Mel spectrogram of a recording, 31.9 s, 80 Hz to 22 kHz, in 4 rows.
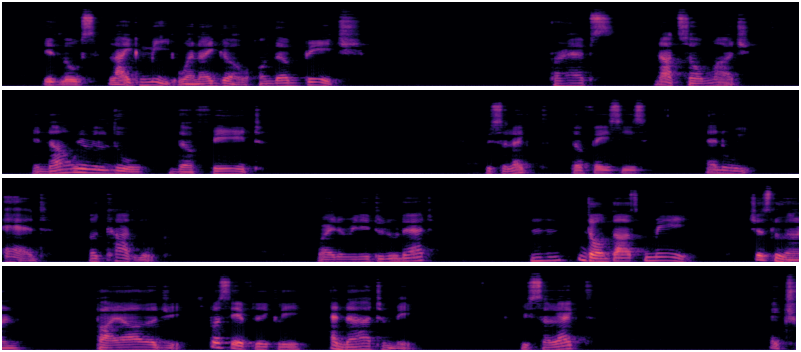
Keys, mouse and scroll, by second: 2.1-6.1 middle drag, 7.6 a, 8.1 a, 8.6 c, 10.9 middle click, 13.3 ctrl+r, 15.4 Escape, 17.2 a, 17.8 c, 20.0 a, 20.8 click, 21.1 c, 23.0 a, 24.2 c, 26.6-29.5 middle drag, 27.5 e.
